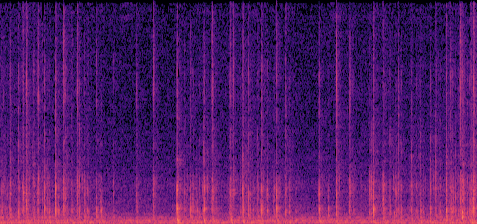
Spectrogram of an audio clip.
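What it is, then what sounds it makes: Laptop keyboard with silicone cover, fast typing. Fingertips with long red nails type fast on a backlit aluminium laptop keyboard whose plastic keys sit under a red silicone skin. The result is a steady stream of soft, muted clicks and taps, each dying away almost at once, with some sharper, brighter ticks where the nails catch the keys.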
